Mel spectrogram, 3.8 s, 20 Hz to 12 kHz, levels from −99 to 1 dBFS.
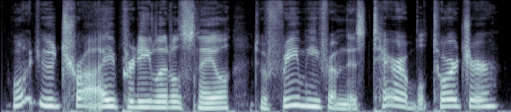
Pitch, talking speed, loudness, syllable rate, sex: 185 Hz, 205 wpm, -16 LUFS, 5.5 syllables/s, male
